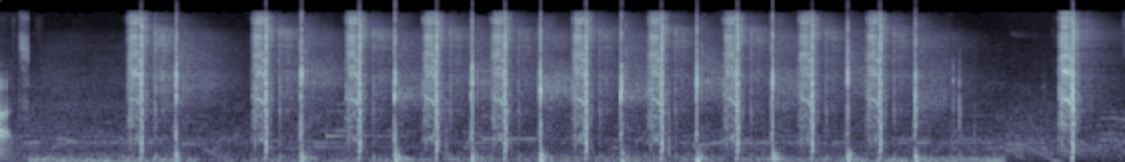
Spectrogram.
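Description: An airsoft rifle fires a rapid string of sharp shots.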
